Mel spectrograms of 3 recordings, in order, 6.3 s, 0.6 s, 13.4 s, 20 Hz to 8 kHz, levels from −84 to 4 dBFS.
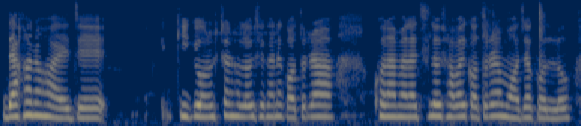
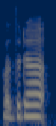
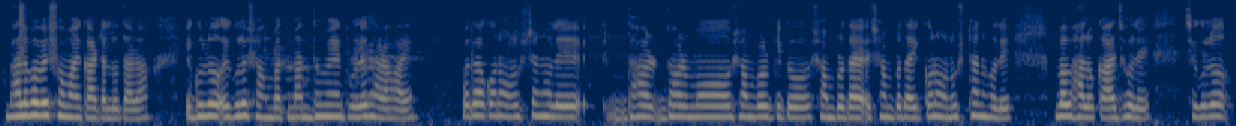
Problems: continuous background conversations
